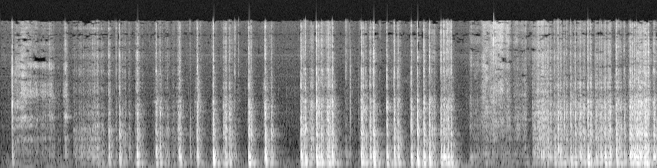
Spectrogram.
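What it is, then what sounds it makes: Bar soap being scraped. A metal blade scrapes chunks off a solid, long orange bar of soap standing upright, and the shavings pile up at its base. The clip is a series of short, dry, crumbly scraping strokes with brief pauses between them, followed by a denser, continuous stretch of scraping near the end.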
